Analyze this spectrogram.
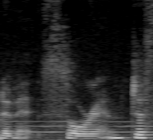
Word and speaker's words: Soren: I have Soren, spelled S-O-R-E-N, Soren.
